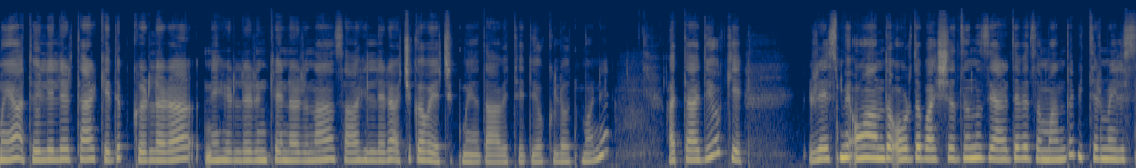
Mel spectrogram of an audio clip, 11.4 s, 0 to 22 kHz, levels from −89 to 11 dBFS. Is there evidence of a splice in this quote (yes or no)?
no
